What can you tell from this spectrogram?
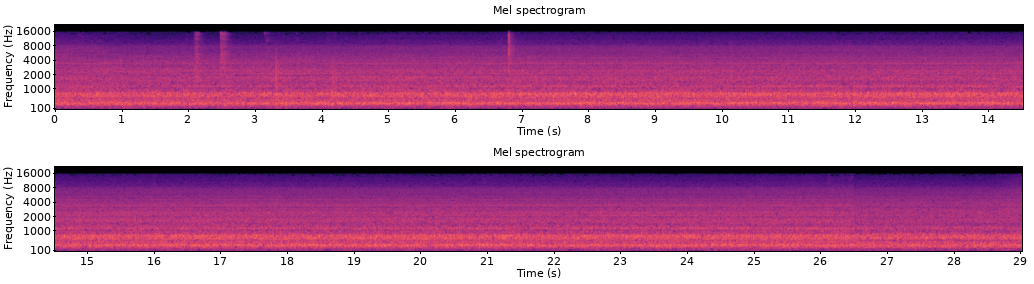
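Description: Dog grooming dryer blowing steadily: a constant rushing hum with a few fixed tones, unchanged throughout. A few faint clicks in the first seven seconds.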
